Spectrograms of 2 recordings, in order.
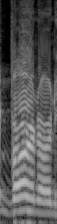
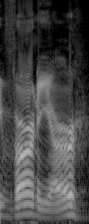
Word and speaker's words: vernier: important honestly but yeah they say Bernard here but it's judging by the pronunciation it's obviously supposed to be vernier I mean it doesn't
